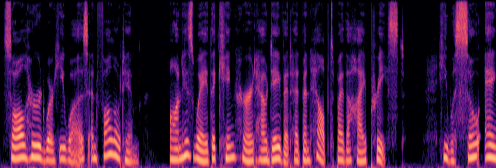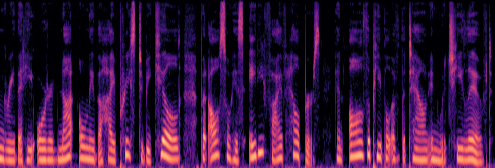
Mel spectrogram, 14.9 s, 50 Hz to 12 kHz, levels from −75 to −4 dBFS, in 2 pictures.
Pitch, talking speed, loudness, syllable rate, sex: 180 Hz, 220 wpm, -21 LUFS, 5.3 syllables/s, female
